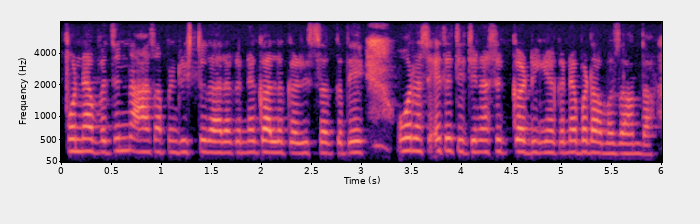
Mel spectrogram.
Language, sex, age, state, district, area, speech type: Dogri, female, 30-45, Jammu and Kashmir, Udhampur, urban, spontaneous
